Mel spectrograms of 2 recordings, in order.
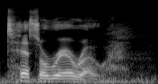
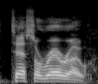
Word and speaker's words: Tesoriera: the last name field tessero there it is all right yeah buddy appreciate that I I actually cheated I put accents over the first s and over the second tessero so back when I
